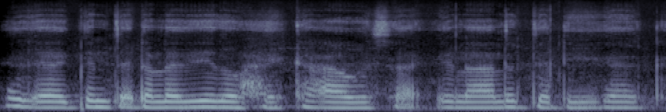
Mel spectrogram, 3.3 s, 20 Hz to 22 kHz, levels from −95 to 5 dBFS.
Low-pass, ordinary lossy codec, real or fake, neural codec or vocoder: none; none; fake; codec, 44.1 kHz, 7.8 kbps, Pupu-Codec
